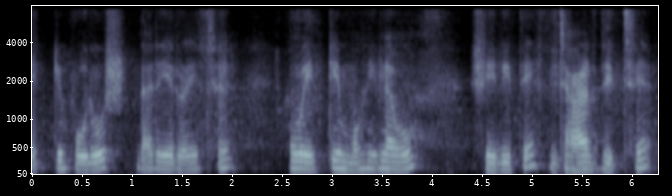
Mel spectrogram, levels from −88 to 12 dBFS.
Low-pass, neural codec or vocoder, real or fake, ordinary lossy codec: none; codec, 16 kHz, 1.1 kbps, Voila-Tokenizer; fake; none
